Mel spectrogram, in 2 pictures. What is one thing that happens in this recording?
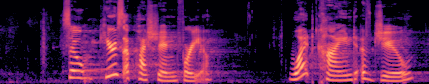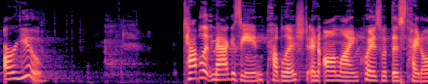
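A young woman speaks calmly into a microphone in a large echoing hall.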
